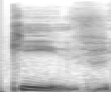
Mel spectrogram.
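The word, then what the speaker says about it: Kyiv: Kev. You're supposed to say Kev, I think. I think that's how you're supposed to pronounce it.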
